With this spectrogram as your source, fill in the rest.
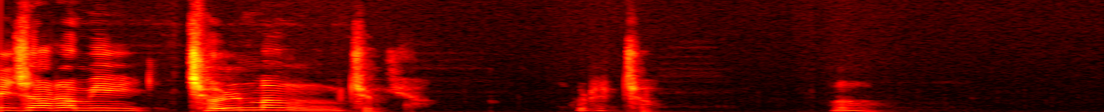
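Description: An elderly man speaks with animation through a headset microphone, in short bursts with pauses.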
